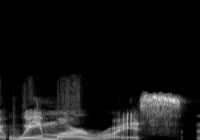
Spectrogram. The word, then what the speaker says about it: Waymar Royce: Um, a character of note in the prologue is um, Sir uh, Wayman Royce. My yeah, Waymar Royce is how that's pronounced.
